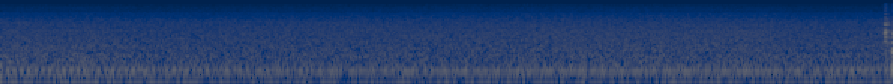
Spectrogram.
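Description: Tyres roll over asphalt with a steady rumble.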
